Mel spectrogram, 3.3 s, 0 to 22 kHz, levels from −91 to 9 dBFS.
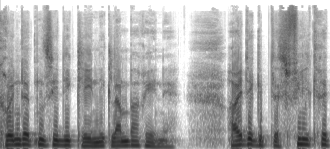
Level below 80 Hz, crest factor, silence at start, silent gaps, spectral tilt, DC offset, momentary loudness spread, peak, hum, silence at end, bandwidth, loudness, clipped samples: -34 dBFS; 10 dB; 0 s; none; -6 dB/octave; under 0.1%; 16 LU; -2 dBFS; none; 0 s; 19 kHz; -12 LUFS; under 0.1%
